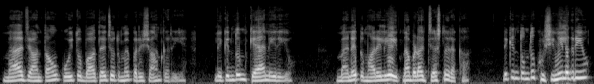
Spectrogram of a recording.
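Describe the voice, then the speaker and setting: A woman takes on an earnest young husband in a storybook drama, gentle and reassuring. He talks quickly at a mid pitch. The sound is dry and close. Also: dry recording, close to an everyday voice. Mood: concerned. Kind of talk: Hindi moral story voice acting.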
